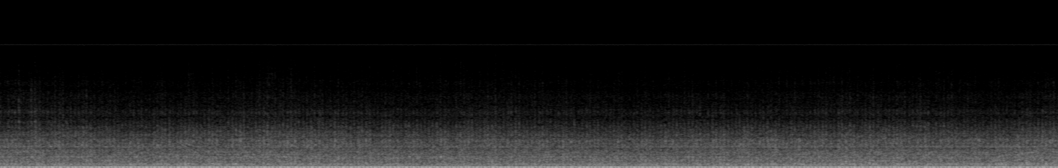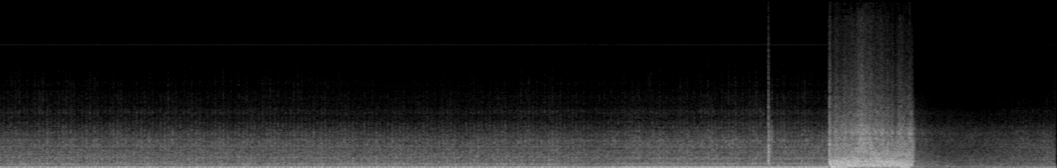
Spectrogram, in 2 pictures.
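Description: Tracked military vehicle's engine running steadily with a low hum. Near the end a very loud blast lasting about a second cuts through it.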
